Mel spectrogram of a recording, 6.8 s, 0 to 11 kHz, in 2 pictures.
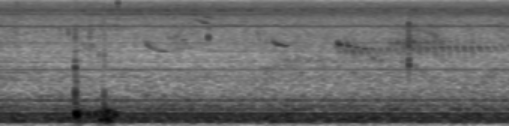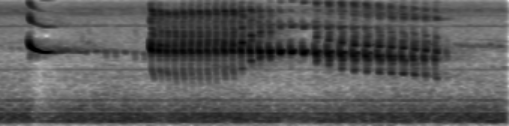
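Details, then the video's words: Woodland kingfisher calling near the Djuma waterhole on a December 2016 afternoon, Djuma Game Reserve: one sharp high note, then a loud rapid trill of about twenty notes slowly falling and fading over two seconds, over a soft low rumble. "You can hear the woodland kingfisher's back. He's sitting. Where is he? I can't see him now."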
